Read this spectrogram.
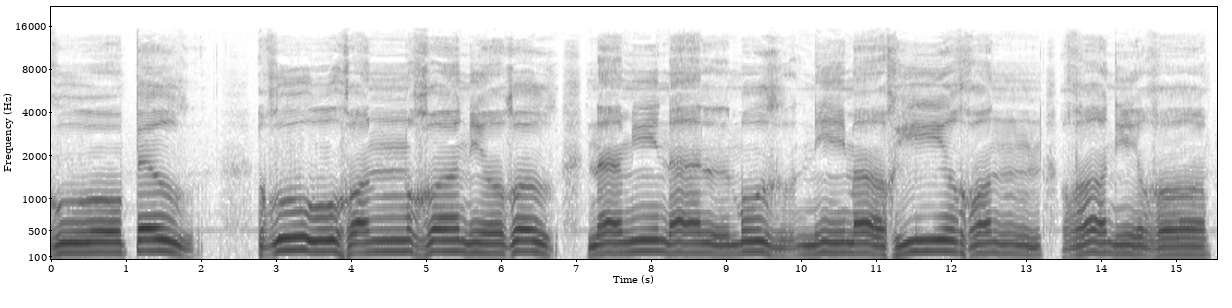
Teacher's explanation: Huruf ghin ini keluarnya huruf berasal dari tenggorokan bagian atas ya, dimana termasuk huruf halak tenggorokan bagian atas itu ditempati dua huruf, yaitu huruf ghin ini dan huruf kha ya.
